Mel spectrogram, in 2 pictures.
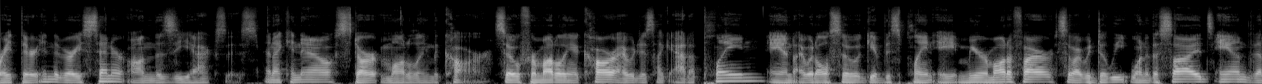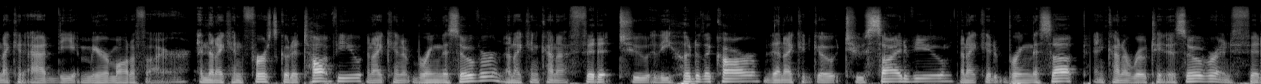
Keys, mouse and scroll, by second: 1.6 scroll down 3, 2.6 x, 3.5 middle click, 3.9-5.8 scroll up 1, 6.0 shift+a, 7.6 Tab, 8.0 ctrl+r, 8.6 middle click, 8.7 a, 9.3 b, 9.7 x, 12.5-14.5 drag, 14.5 s, 15.0 g, 15.8 shift+middle click, 15.9 scroll up 3, 16.1 s, 16.6 g, 17.4 g, 21.1 KP_3, 22.0 shift+middle click, 22.8 g, 23.7 r, 24.4 scroll up 3, 24.7 g, 25.1 r.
